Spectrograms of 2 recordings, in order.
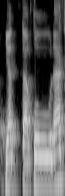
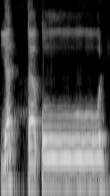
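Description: First: The word ends on a short final vowel. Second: The word ends on n after a lengthened vowel. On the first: "ইয়াত্তাকুনা থেকে" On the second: "শেষে একালিফ না হয়ে তিন আলিফ লম্বা হবে"

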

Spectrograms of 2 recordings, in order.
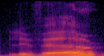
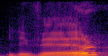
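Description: The two takes are said the same way.

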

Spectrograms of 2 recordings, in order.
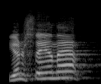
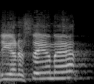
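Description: First: It is said in his normal speaking voice. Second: It is barked like a drill instructor.

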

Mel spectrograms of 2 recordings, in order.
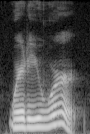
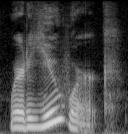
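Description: First: The stress falls on 'work'. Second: The stress falls on 'you'. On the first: Work is treated as a new topic, as if it had not been discussed yet. The speaker calls it wrong. "Like I asked her, I'd be confused" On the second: The topic of work is already known; the asker wants to know about the other person. The speaker calls it right. "So you will be the stressed word"

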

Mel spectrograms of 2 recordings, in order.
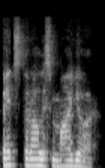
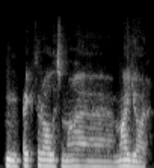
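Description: First: It is pronounced in a Latin-sounding way. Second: It is pronounced between English and Latin styles. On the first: "that would be more like Latin" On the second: "so it's kind of like right in between"

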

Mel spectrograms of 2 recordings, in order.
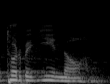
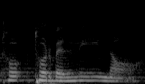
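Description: First: The double L is said as a Spanish Y-like sound. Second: The double L is said as a long L. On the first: The speaker calls it right. "So torbellino" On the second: The speaker calls it wrong. "So that would be Italian pronunciation with a double L"

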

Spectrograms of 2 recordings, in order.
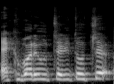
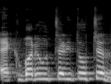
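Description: The two takes are said the same way.

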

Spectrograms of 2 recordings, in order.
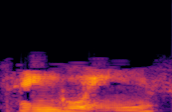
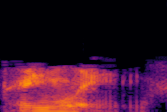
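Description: First: The word is said as 'pengwings' with a w. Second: The word is said as 'penglings' with an l. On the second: "with an L"

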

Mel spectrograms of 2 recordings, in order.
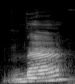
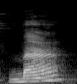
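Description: First: The pitch rises from mid height. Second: The pitch rises from mid height.

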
